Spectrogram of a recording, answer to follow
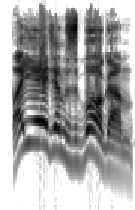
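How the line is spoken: Girl's shout. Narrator (Russian): крикнула смазливая девчонка

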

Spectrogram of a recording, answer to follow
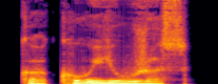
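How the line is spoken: Shaken official's whisper. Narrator (Russian): прошептал чиновник, на которого смерть его коллеги подействовала сильнее, чем смерть двух наших товарищей

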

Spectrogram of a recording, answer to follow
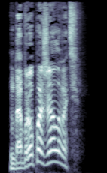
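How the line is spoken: Cheerful, playful greeting. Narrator (Russian): Весело и задорно поприветствовала дверь

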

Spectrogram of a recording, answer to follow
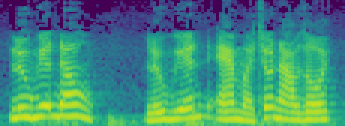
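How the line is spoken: Loud shout. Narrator (Vietnamese): Bông Phong hét lớn

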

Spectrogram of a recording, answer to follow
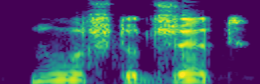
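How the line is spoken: Peaceable tone. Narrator (Russian): миролюбивым тоном заметил

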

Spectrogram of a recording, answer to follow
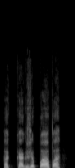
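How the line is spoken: Sobbing. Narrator (Russian): всхлипнул

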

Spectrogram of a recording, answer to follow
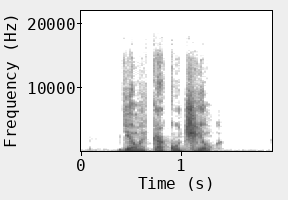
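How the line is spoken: Whisper. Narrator (Russian): шепнул лысый

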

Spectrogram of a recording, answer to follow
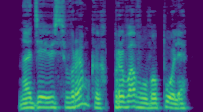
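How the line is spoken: Snorting. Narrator (Russian): хмыкнул Борис

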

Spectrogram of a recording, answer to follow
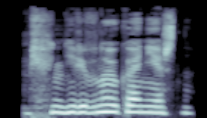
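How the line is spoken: Snorting. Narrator (Russian): фыркнула

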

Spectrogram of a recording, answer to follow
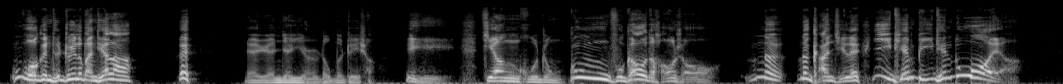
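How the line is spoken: Wry rueful laugh. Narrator (Chinese): 胡铁花苦笑着说

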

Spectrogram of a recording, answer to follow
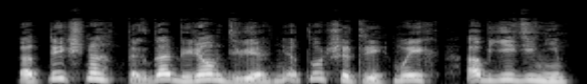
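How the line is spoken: Laughing. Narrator (Russian): засмеялась Брук

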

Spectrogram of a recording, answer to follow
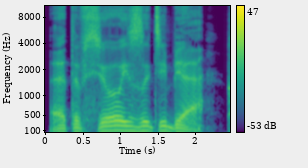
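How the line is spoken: Snorting. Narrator (Russian): хмыкнул Джек

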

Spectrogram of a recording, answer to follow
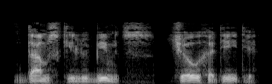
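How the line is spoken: Calm. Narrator (Russian): спокойно заметил Бейли

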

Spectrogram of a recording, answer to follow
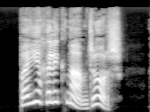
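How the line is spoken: Joyful. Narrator (Russian): радостно подхватил Филипп

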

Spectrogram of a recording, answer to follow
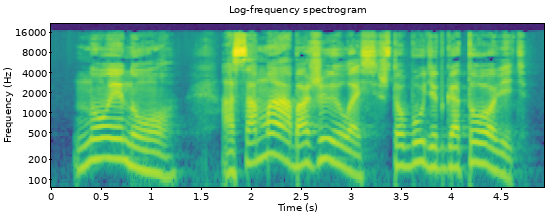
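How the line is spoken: Sighing. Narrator (Russian): Вздохнул он

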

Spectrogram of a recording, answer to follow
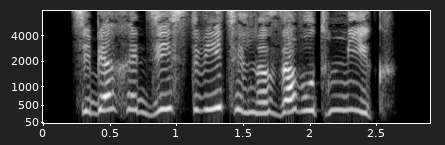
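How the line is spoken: Shout after someone. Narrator (Russian): крикнула я ему вдогонку

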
